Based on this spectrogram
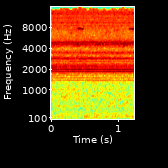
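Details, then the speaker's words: Mid-1950s Canadian GE 17-inch black-and-white TV during first power-up testing with a silicon rectifier: only a steady low buzz and hiss from the speaker, no proper sound. The audio amplifier works and the vertical oscillator is audible; other faults are not yet traced. "I'm also getting some sound out of the speaker, not the sort of hiss I want. Certainly the audio amplifier is working, but I don't know"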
